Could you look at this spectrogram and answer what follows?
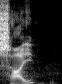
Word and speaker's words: psi: Where psi, this is pronounced as psi, is a function of x, and this is the lambda, that is the associated wavelength of that electron.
